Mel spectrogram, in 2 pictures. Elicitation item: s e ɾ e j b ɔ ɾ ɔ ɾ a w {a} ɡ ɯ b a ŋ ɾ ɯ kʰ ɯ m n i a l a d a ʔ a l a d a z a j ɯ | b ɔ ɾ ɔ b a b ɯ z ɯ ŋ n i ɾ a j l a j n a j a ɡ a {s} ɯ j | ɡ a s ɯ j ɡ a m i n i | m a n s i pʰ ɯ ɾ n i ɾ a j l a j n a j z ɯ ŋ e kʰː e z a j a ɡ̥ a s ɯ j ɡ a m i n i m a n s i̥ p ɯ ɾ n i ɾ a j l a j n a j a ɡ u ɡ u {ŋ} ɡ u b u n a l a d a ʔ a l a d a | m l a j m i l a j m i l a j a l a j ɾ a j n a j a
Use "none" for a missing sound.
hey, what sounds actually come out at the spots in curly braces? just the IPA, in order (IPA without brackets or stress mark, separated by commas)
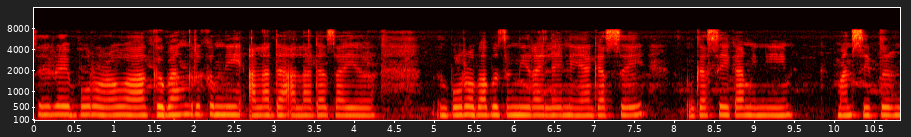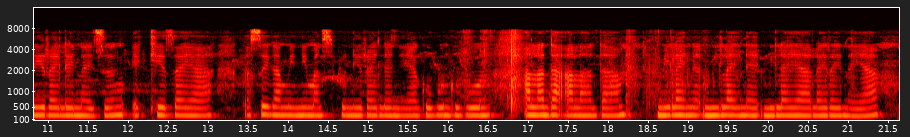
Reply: a, s, n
